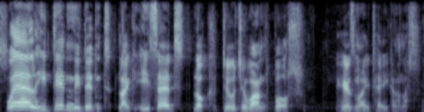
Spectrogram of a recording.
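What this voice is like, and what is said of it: Irish accent. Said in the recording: “If you don't recognize the accent, I'm Irish.”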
